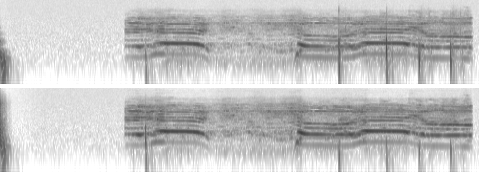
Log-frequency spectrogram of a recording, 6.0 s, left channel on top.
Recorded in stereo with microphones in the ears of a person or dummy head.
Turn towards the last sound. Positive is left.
turn(degrees=-15)  # may be behind; listen again after turning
